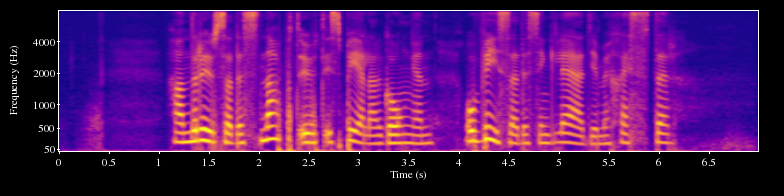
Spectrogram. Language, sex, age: Swedish, female, 32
